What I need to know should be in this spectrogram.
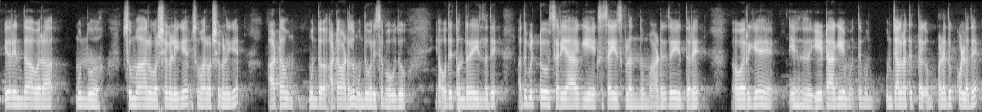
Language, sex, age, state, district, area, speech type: Kannada, male, 18-30, Karnataka, Bangalore Rural, rural, spontaneous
